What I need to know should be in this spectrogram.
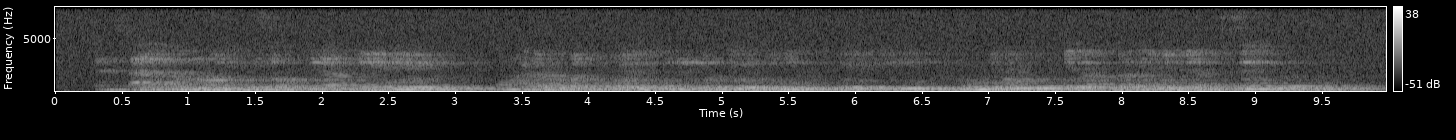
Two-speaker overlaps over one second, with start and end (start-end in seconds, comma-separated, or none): none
